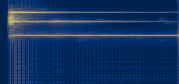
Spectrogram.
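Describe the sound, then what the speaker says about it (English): A meditation chime struck once, ringing out clear and bright, then sustaining a long, steady sustained tone that slowly fades without dying away, alone in silence. "I'm going to start this with the sound of the chime."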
